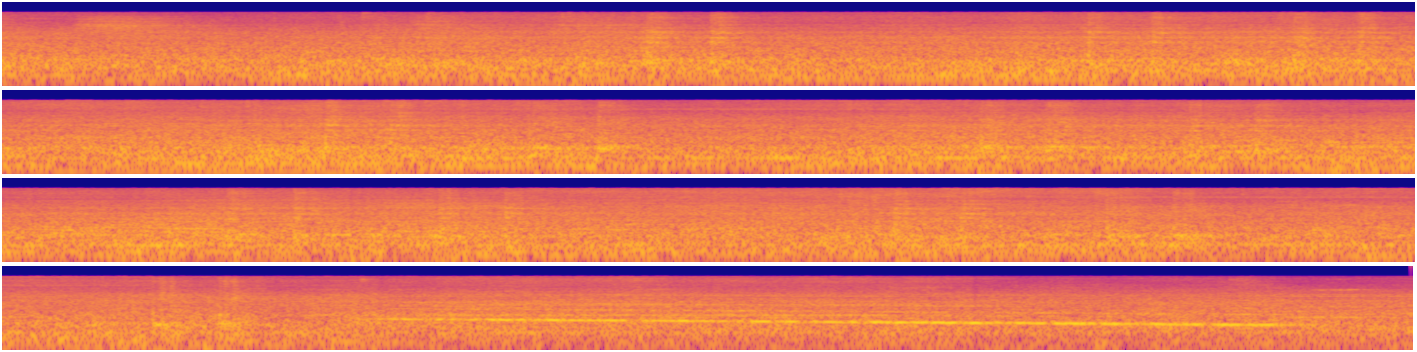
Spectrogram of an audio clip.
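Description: An electric limited express train running past at low speed, with steady rolling noise and the clack of its wheels over rail joints. Near the end a single whine falls slowly in pitch, then cuts off.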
